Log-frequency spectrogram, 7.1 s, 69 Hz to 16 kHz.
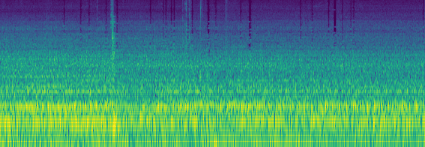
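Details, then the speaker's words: New Kioti CK3510 cab tractor, warm diesel on an ~84°F day, idling around 1,000 rpm: steady, even beat with no knocks or misses; normal, healthy idle. "about where she idles, 1,000 RPM."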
